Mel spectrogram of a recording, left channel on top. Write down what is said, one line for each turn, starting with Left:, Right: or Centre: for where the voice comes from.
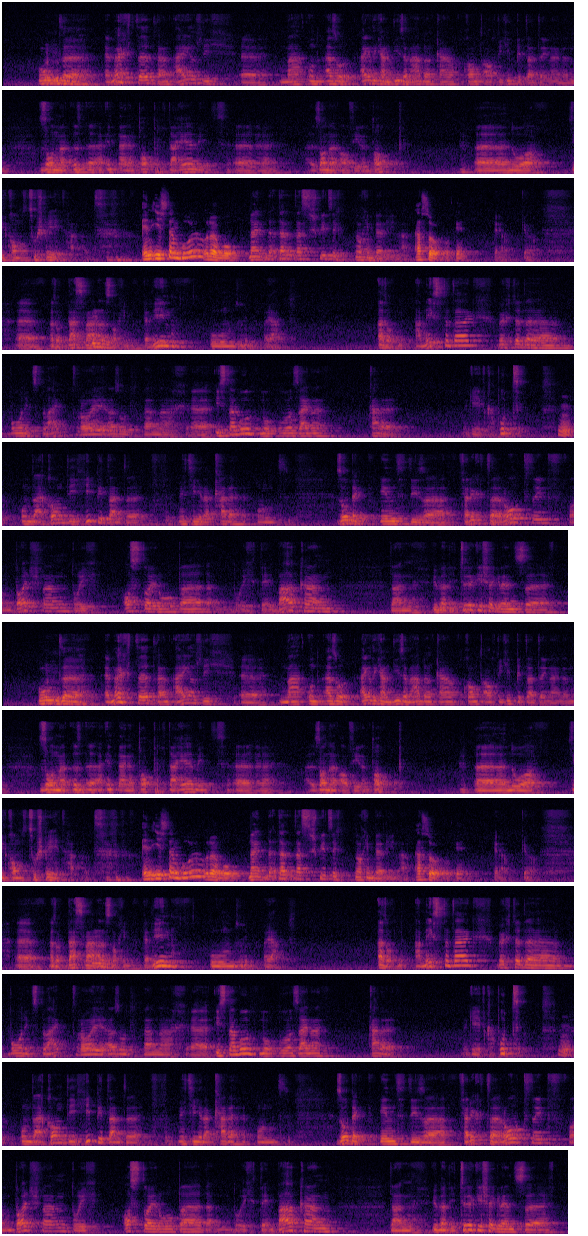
Right: und
Left: Mhm.
Right: äh, er möchte dann eigentlich äh, na und also eigentlich an diesen Abend kam, kommt auch die Hippie-Tante in einen Sonne äh, in einen Top daher mit äh, Sonne auf ihren Top. Äh, nur sie kommt zu spät halt. <laughs>
Left: In Istanbul oder wo?
Right: Nein, da, da, das spielt sich noch in Berlin ab.
Left: Ach so, okay.
Right: Genau, genau. Äh, also das
Left: <clears throat>
Right: war alles noch in Berlin und äh, ja. Also am nächsten Tag möchte der Boris bleibt treu, also dann nach äh, Istanbul, nur seine Karre geht kaputt.
Left: Hm.
Right: Und da kommt die Hippie-Tante <laughs> mit ihrer Karre und so beginnt dieser verrückte Roadtrip von Deutschland durch Osteuropa, dann durch den Balkan dann über die türkische Grenze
